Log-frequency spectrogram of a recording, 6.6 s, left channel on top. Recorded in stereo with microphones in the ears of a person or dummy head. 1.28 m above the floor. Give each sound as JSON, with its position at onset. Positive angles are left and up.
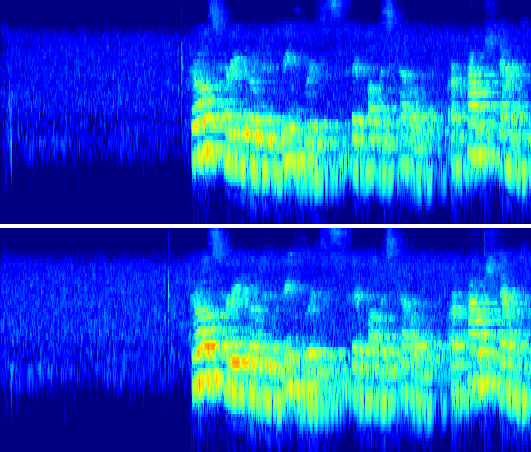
{"t": 2.4, "sound": "a woman speaking", "side_deg": 75, "distance_m": 2.0}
